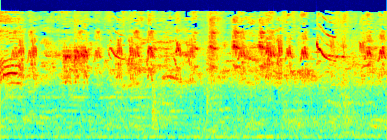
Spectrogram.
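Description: Many caged songbirds chirp, tweet and squawk at a kiosk in Jakarta's Pramuka bird market, a busy overlapping chorus of close, bright calls with no talking.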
